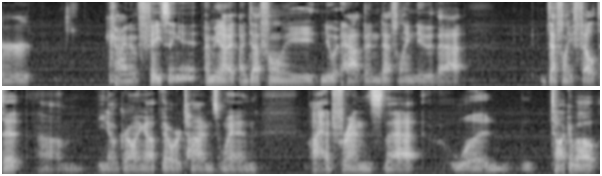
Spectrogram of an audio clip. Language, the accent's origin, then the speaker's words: English; Genoa, Illinois, United States; I grew up in Northern Illinois, and I think that's just kind of a good place to start is Genoa, Illinois, a really small town, small country town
